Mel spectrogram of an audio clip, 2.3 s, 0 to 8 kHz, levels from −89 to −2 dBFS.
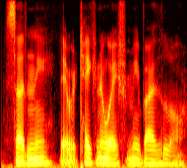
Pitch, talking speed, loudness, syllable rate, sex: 90 Hz, 255 wpm, -19 LUFS, 6.9 syllables/s, male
